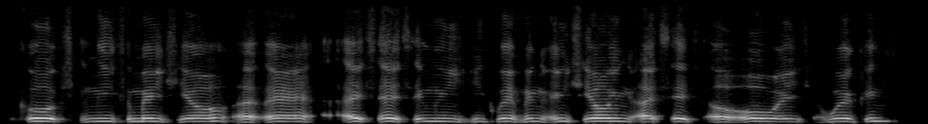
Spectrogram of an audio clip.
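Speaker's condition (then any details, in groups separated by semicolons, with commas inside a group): Cerebral palsy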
